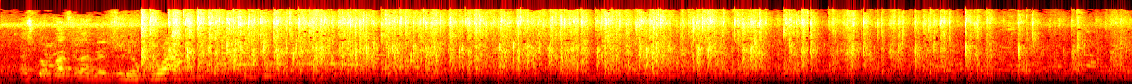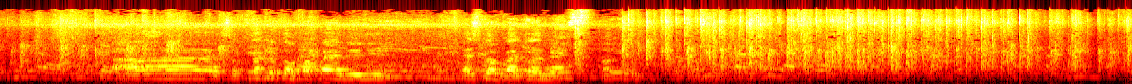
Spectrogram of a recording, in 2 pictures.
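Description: A crowd claps hands rhythmically.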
